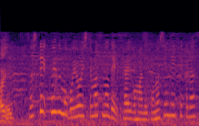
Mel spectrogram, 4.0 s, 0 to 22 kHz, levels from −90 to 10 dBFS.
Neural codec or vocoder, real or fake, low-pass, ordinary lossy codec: none; real; none; none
